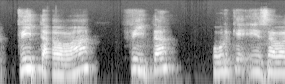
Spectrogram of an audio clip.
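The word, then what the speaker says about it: phyta: Ustedes ya no van a equivocarse como algunos que van a decir pita. No, pita no. Fita, porque PH se pronuncia como F.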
